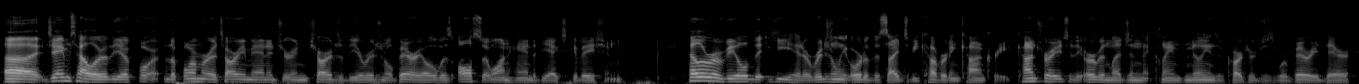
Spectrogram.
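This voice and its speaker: A man with a fairly low voice reads from his notes as podcast host, tripping over hard names now and then. He keeps breaking off for quick jokes and laughs in a casual chat. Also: a bit bright. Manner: reads from notes, joking asides, stumbles on names. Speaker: podcast host reading out a story. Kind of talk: casual chat, reading aloud.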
